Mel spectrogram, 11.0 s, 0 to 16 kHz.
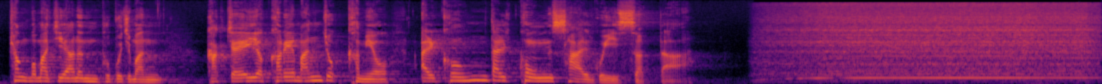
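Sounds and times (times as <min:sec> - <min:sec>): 
speech: 0:00.1 - 0:07.0
vacuum cleaner running: 0:07.5 - 0:11.0.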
